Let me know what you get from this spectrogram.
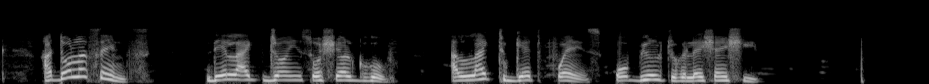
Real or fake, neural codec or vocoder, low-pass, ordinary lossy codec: real; none; 5.4 kHz; none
